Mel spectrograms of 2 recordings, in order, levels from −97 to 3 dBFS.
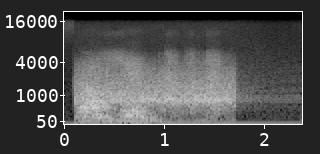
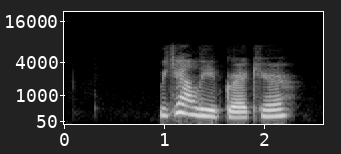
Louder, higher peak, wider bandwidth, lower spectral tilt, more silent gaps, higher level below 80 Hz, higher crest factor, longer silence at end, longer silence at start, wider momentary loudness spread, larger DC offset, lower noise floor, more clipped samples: second, -19 LUFS vs -16 LUFS; about the same, -4 dBFS vs -2 dBFS; first, 17 kHz vs 5.8 kHz; second, -4.5 dB/octave vs -6 dB/octave; neither; first, -44 dBFS vs -64 dBFS; about the same, 16 dB vs 16 dB; first, 0.6 s vs 0.4 s; second, 0.1 s vs 0.95 s; second, 7 LU vs 10 LU; first, 0.6% vs under 0.1%; second, -47 dBFS vs -85 dBFS; neither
